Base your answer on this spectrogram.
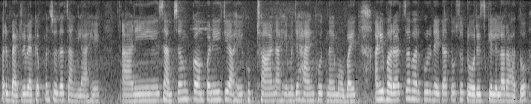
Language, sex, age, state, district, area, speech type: Marathi, female, 45-60, Maharashtra, Akola, urban, spontaneous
